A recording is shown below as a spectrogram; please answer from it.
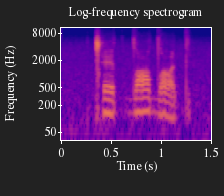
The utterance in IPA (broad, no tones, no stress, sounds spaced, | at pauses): ǀ ɛ t dˤ æ dˤ æ t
